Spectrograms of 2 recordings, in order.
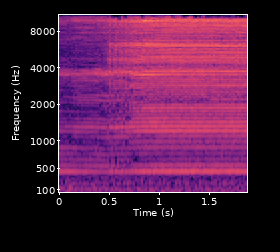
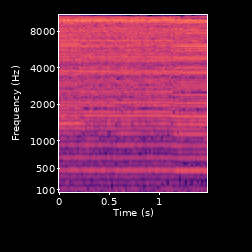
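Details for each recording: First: Coil tattoo machine running at 3.6 volts while pushing a needle: smooth, steady high buzz holding an even pitch, no stutter or rattle. Well tuned, normal running. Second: Coil tattoo machine on a practice mat: loud, steady high-pitched buzz with no change in pace. Suspected to be running too strong, not confirmed.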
